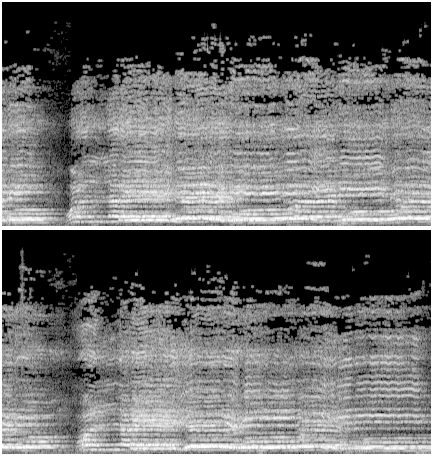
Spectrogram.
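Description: Women's a cappella group singing a yodel in close harmony, several voices holding and stepping between notes together. The voices break off briefly twice, about a second in and about six seconds in, before the next phrase.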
